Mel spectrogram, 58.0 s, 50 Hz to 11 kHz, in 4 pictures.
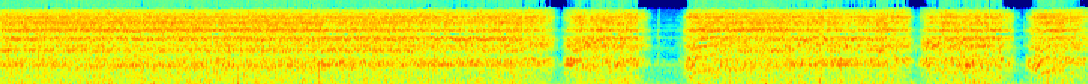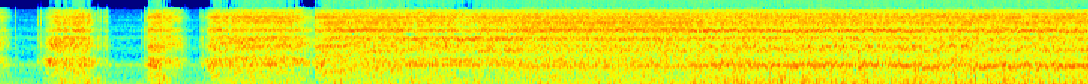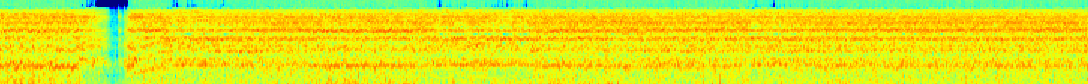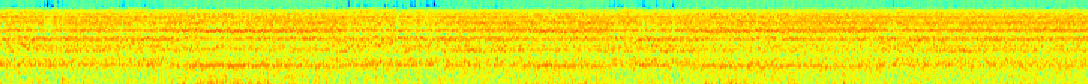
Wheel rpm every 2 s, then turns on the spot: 200, 190, 200, 150, 90, 180, 100, 60, 40, 140, 190, 200, 190, 180, 180, 130, 200, 200, 200, 200, 200, 200, 190, 200, 200, 200, 200, 200, 200.
none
